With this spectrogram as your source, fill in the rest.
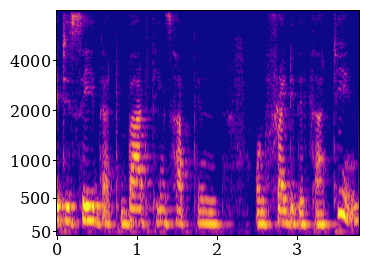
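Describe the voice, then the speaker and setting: A somewhat breathy woman's voice in a Kenyan accent at a fairly slow pace. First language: Kikuyu. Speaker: vlogger, nurse. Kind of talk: personal testimony vlog.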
